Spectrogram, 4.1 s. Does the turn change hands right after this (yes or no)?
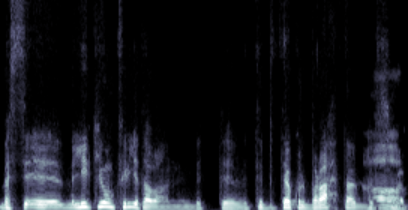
yes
